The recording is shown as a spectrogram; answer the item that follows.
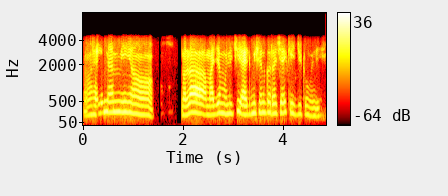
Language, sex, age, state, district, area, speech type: Marathi, male, 18-30, Maharashtra, Wardha, rural, conversation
